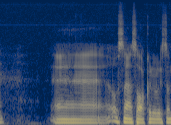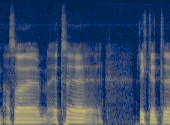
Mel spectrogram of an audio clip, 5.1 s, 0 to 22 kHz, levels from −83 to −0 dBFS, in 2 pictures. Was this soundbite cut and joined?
yes; 1 cut; at 2.6 s

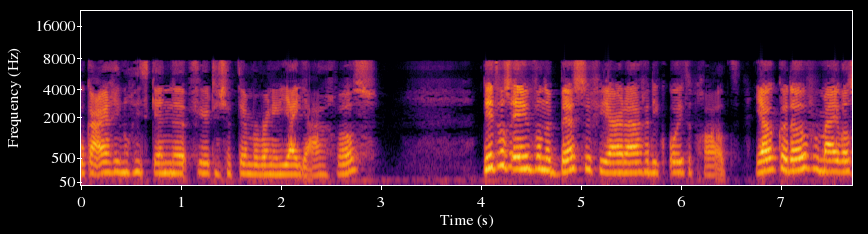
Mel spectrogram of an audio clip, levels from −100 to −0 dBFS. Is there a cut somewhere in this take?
yes; 1 cut; at 6.7 s

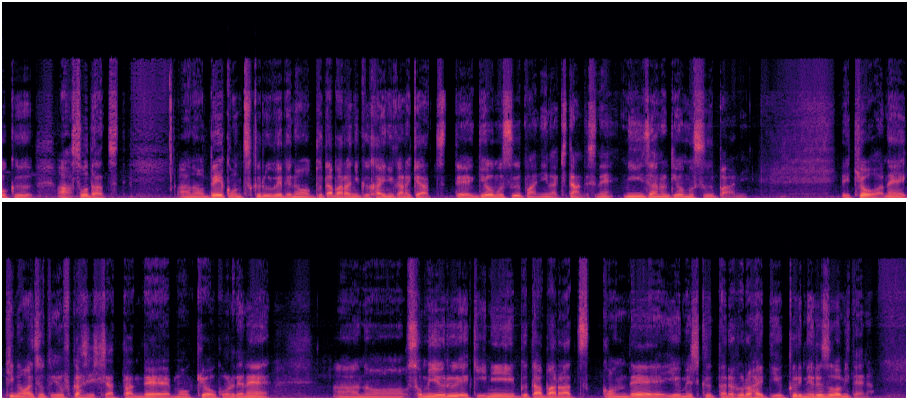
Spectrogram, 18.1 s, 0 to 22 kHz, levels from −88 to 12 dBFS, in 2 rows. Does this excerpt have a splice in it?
no; 0 cuts

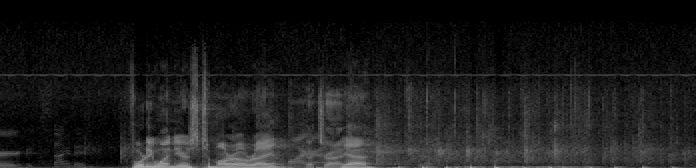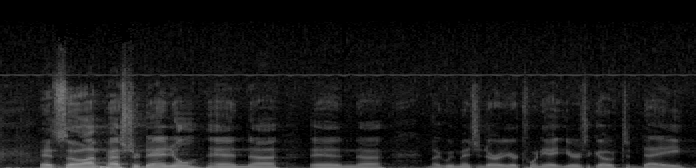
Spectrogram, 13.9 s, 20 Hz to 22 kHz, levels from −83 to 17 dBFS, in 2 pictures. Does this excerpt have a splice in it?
yes; 2 cuts; at 10.1 s, 11.2 s

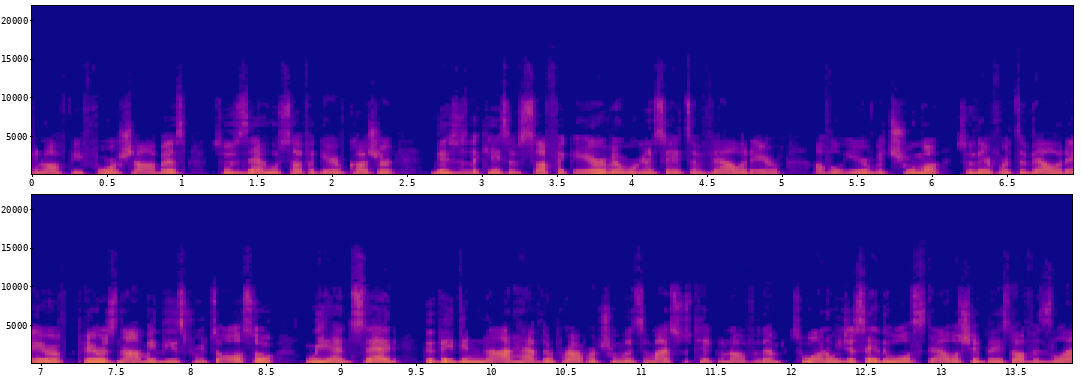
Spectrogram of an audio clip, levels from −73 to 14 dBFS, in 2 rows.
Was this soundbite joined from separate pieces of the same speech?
yes; 1 cut; at 6.1 s

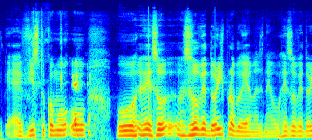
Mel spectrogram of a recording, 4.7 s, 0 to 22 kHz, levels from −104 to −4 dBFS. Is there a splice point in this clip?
yes; 1 cut; at 2.0 s

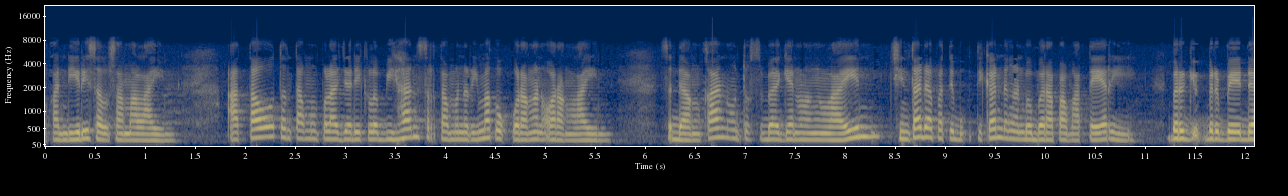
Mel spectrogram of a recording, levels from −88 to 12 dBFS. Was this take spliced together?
yes; 1 cut; at 11.2 s

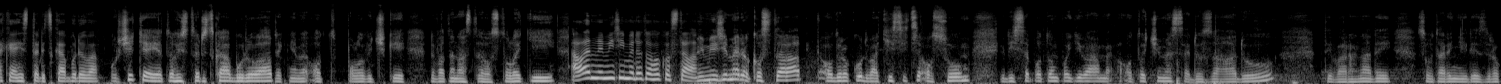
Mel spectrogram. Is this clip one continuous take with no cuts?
no; 1 cut; at 10.0 s

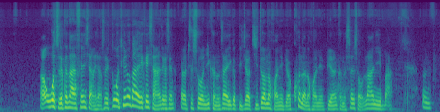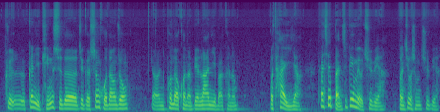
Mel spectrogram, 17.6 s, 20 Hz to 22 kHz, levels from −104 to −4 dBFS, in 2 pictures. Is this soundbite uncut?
no; 1 cut; at 3.5 s

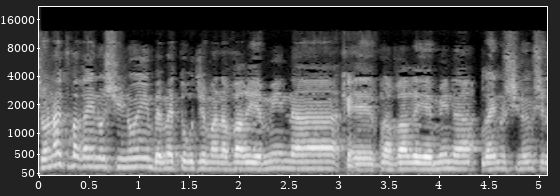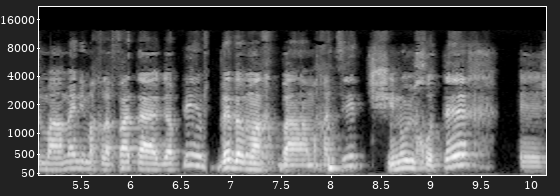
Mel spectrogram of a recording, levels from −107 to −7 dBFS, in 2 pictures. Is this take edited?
yes; 2 cuts; at 3.4 s, 6.7 s

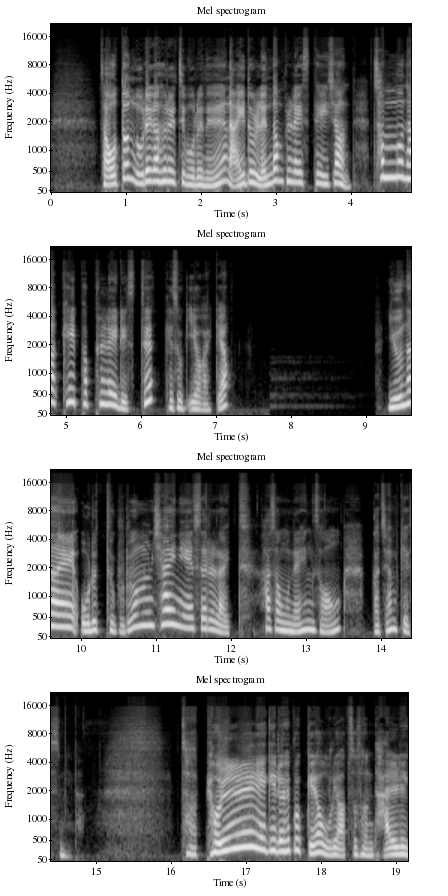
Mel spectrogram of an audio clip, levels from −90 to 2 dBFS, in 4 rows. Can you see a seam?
no; 0 cuts

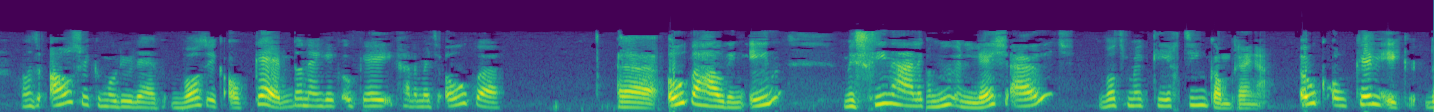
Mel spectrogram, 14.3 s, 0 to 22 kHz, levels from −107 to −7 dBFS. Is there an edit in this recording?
yes; 2 cuts; at 9.3 s, 10.8 s

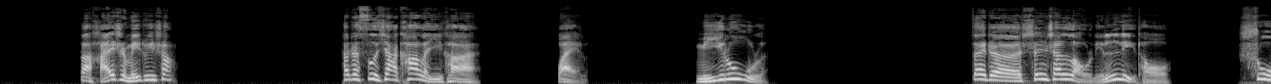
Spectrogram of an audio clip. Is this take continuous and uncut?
yes; 0 cuts

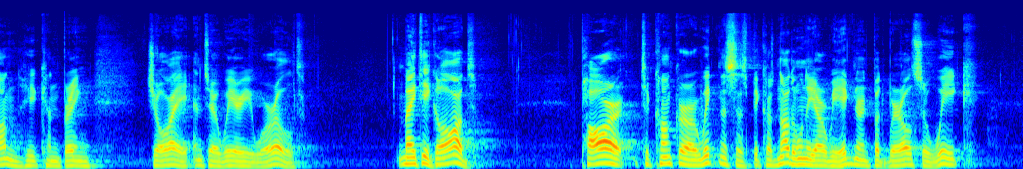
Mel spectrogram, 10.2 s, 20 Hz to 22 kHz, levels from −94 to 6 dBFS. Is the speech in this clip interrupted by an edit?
no; 0 cuts

